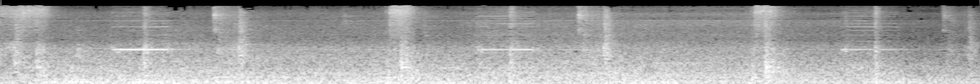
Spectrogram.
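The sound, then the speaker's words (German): Dense machine noise fills a BMW car body plant where stamping presses shape body parts and welding robots join them: a loud, steady roar broken by a few brief hissing bursts. “Die Karosseriefertigung bei BMW, den bayerischen Motorenwerken, läuft heiß. Stanzmaschinen stanzen Karosserieteile, Roboter schweißen die zusammen.”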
